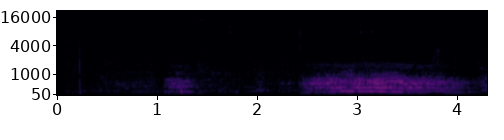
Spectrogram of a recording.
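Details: Great Pyrenees and Tibetan Mastiff dogs playing tug of war indoors. A short growl comes first, then a longer, rumbling, harmonic growl that builds and holds for about two seconds.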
